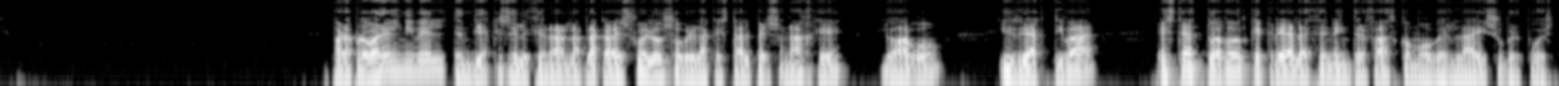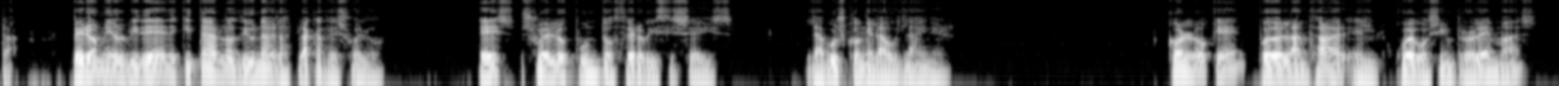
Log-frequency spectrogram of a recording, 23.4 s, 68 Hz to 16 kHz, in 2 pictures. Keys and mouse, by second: 2.0-3.9 middle drag, 4.8-6.4 right drag, 11.4 click, 14.3 click, 20.5 click, 23.3 p.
